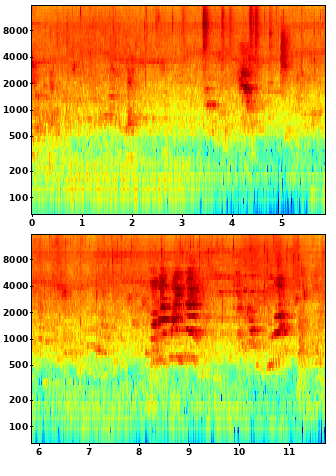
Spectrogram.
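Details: Kittens mewing as they are called to eat food: a few scattered high, wavering mews, with a bright cluster of overlapping cries near the end, over a quiet hissy background.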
